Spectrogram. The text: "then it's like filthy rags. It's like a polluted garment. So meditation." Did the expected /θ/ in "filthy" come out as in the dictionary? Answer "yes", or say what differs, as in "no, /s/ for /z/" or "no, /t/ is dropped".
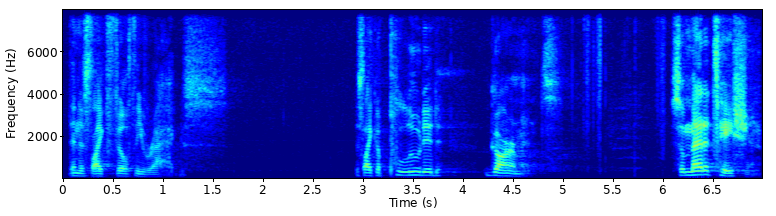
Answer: yes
